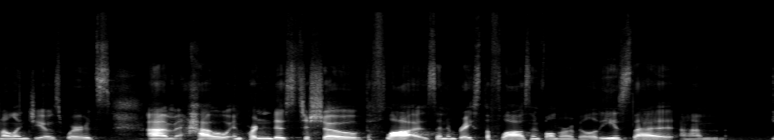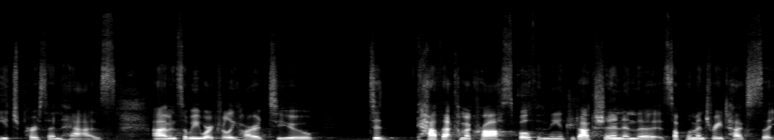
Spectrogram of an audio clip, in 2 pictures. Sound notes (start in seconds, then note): none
